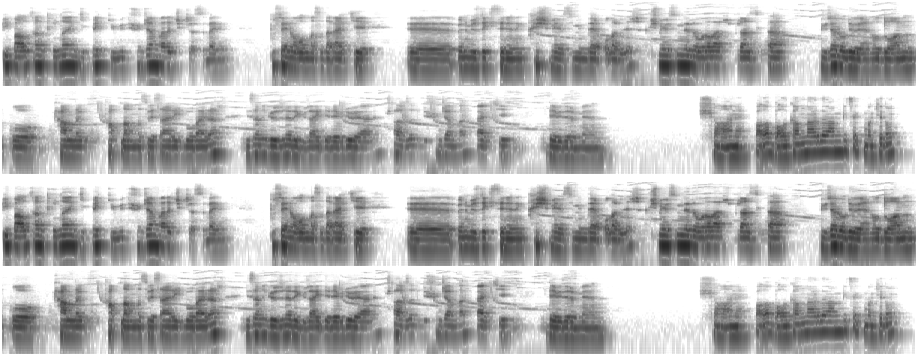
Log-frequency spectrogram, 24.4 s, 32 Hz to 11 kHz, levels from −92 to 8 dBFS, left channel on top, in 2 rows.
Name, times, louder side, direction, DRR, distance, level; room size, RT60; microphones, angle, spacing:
voice 1, 0.0-3.0 3.6-4.9 5.4-10.5 10.9-15.1 15.4-19.0 19.4-20.2, right 3 dB, 30° right, 0.4 m, -23 dB
sound 1, 7.1-19.8, right 3 dB, 80° right, 3.2 m, -50 dB
voice 2, 21.5-24.1, left 2 dB, 40° left, 0.7 m, -24 dB
9.3 x 6.0 x 2.3 m
head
